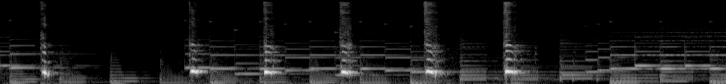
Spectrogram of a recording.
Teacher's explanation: Коли ми вимовляємо звук т, губи у легкій посмішці, зуби трохи відкриті, язик кінчиком упирається у верхні зуби. Повітря затримується, а потім швидко виходить, утворюючи т.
